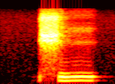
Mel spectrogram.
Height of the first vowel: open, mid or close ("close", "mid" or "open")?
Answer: close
